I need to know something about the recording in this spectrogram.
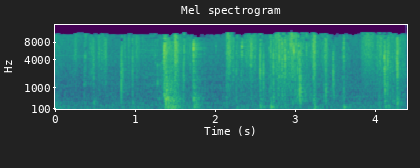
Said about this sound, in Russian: Дверь закройте.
